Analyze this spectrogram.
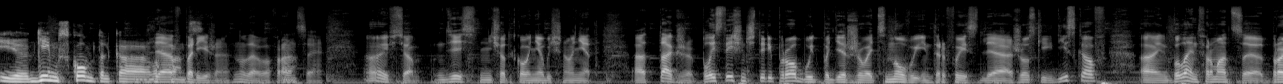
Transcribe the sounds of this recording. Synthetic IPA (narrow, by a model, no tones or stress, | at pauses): iɡʲejmskomt̪olʲkəafpɐɾʲiʐɨ̰nud̪avɐfɾa̰nnt̪sɨɪ | uɪfsʲo̰zʲdʲesʲnʲɪt͡ɕɪvo̞t̪ɐ̥ko̞vənʲɪɐbɨt͡ɕnəvənʲet̪ | ət̪aɡʐɨplˠəjst̪ejʂənt͡ɕɪ̥t̪ɨɾʲɪpɾo̞budʲɪt̪̚pɐdʲːerʐɨvətʲno̞vɨjɪnt̪ɨrfejsd̪lʲɐʐo̞st̪̚kʲɪxdʲiskəfbɨlˠaɪnfɐrmat̪sɨjəbɾa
